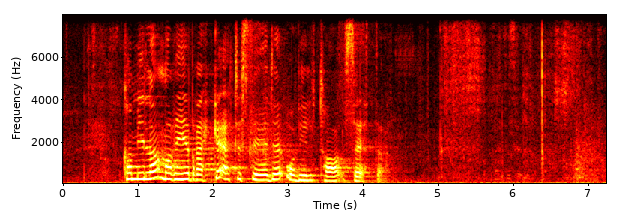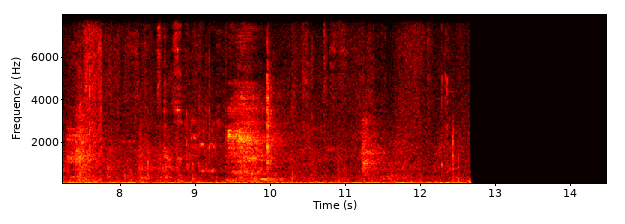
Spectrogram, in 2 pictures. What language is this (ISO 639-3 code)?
nor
